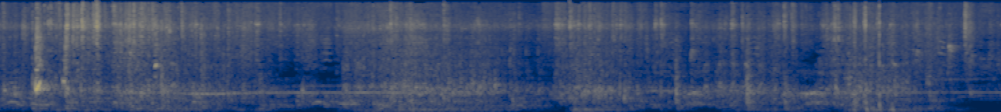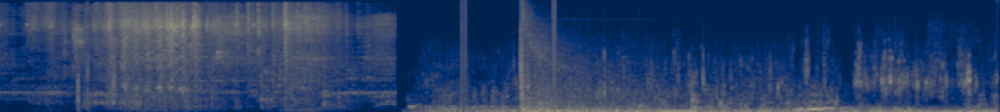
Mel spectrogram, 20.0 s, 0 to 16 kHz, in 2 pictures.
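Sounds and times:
pigeons cooing: 0:00.0 - 0:13.5.

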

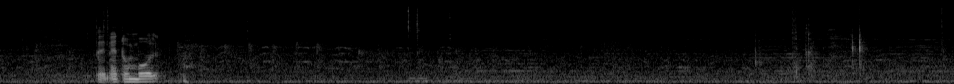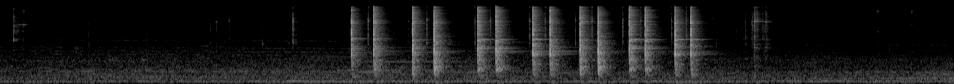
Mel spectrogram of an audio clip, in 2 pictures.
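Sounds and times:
ringing metallic wrench clicks: 0:12.4 - 0:17.3.

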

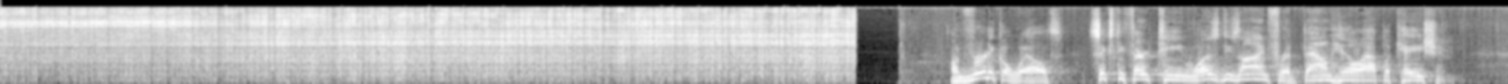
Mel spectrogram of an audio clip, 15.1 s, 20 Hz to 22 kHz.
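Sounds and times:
welding arc crackling: 0:00.0 - 0:09.6.

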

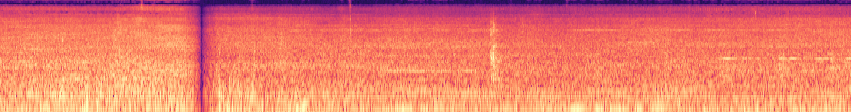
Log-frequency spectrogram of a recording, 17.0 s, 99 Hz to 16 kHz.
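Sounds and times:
traffic rumble: 0:00.0 - 0:17.0
vehicle reversing beeper: 0:07.2 - 0:17.0.

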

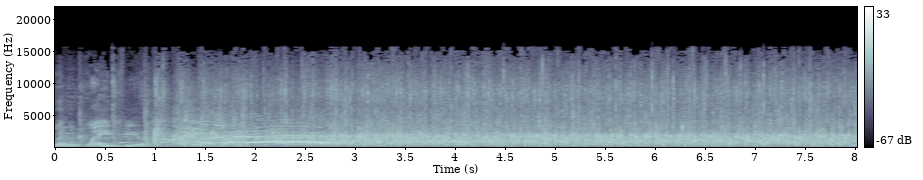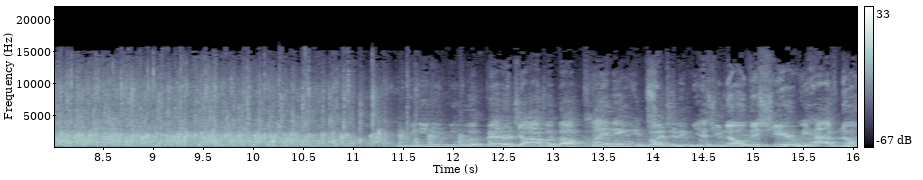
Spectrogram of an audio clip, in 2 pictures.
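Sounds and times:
crowd applauding: 0:00.0 - 0:12.4.

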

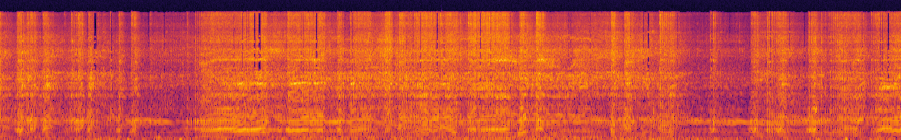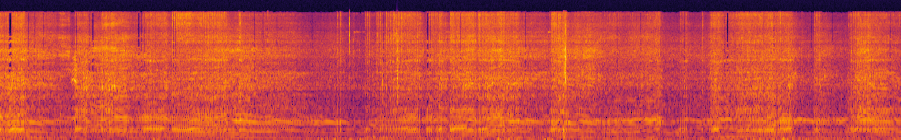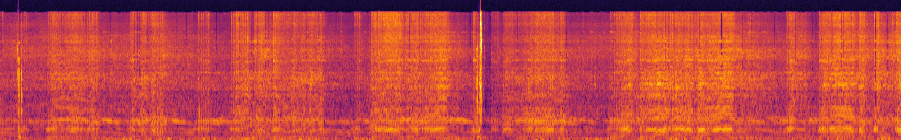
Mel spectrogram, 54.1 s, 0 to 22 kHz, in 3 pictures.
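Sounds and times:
motorcycle engine revving: 0:00.0 - 0:54.0
sharp knocks and clatters: 0:25.3 - 0:26.4, 0:36.4 - 0:36.7, 0:45.5 - 0:45.8.

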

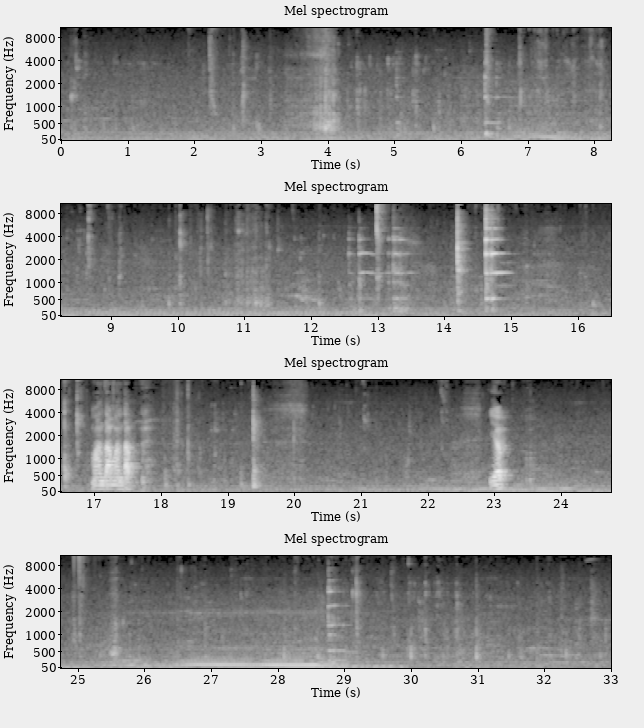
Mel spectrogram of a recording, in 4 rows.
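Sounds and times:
chewing: 0:02.2 - 0:12.4, 0:18.1 - 0:19.4, 0:24.9 - 0:33.0
cutlery clinking on dishware: 0:12.6 - 0:13.6, 0:14.2 - 0:15.1, 0:28.7 - 0:29.2.

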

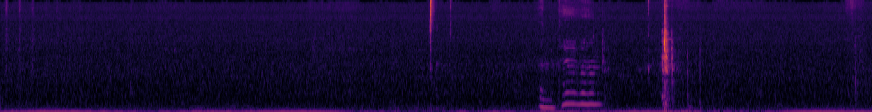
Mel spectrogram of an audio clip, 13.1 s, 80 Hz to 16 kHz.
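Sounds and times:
faint low hum: 0:00.0 - 0:13.0
hummed vocal note: 0:08.1 - 0:09.1.

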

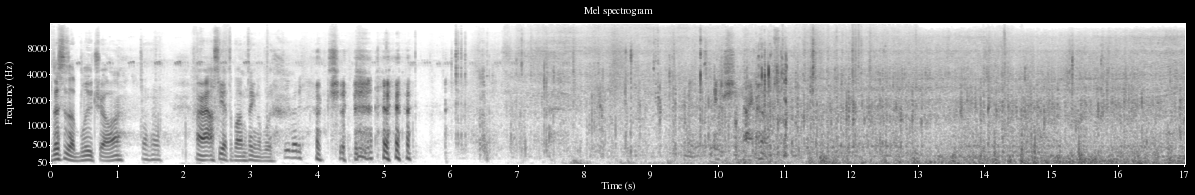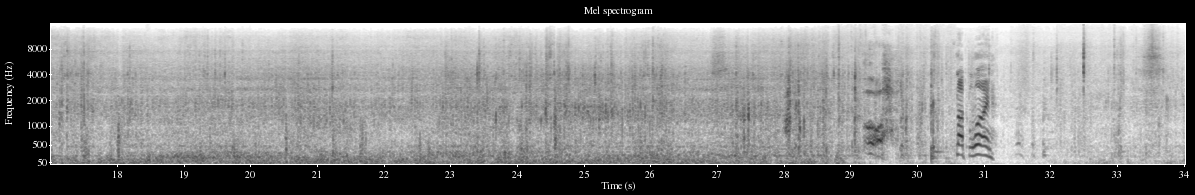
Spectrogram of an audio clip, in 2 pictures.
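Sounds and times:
bike tyres rolling on rocky trail: 0:04.5 - 0:34.0
bike clicks and rattles: 0:05.2 - 0:34.0
wind buffeting microphone: 0:07.5 - 0:31.3, 0:32.0 - 0:34.0.

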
